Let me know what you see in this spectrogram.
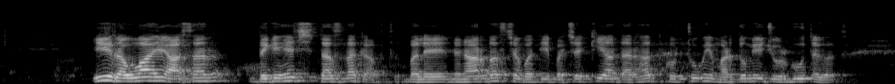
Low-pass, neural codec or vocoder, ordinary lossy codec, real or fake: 7.2 kHz; codec, 16 kHz, 4 kbps, FunCodec, trained on Chinese and English, 50 frames a second; AAC, 64 kbps; fake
